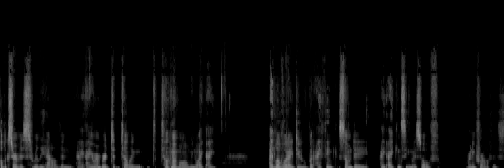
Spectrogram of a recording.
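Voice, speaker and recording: A man's dark, mellow, somewhat breathy voice with fairly even intonation comes through in a dry, close sound with no echo on a very clean recording with a silent background. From Long Beach, California (born in Mexico, moved at six). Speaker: university financial aid administrator. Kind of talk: interview. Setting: studio. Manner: halting, many repeated words.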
